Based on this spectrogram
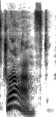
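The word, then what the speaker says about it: draught: more you know dropped DRA you ght it sounds draft the more you know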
